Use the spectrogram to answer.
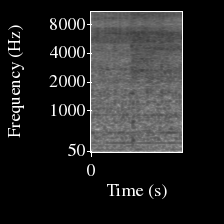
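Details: Steady mechanical hum and hiss of a Stratus OTS-5 oxygen concentrator running continuously after its faulty compressor (abnormal pressure fault) was replaced; compressor running.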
